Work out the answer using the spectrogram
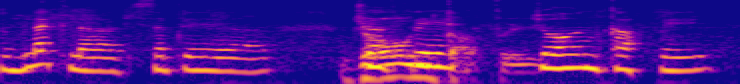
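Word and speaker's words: Coffey: À chaque fois que je vois ce black là qui s'appelait John Café. Ça s'écrit comme le café, mais... Non, ça se dit comme le café, mais ça s'écrit pas...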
